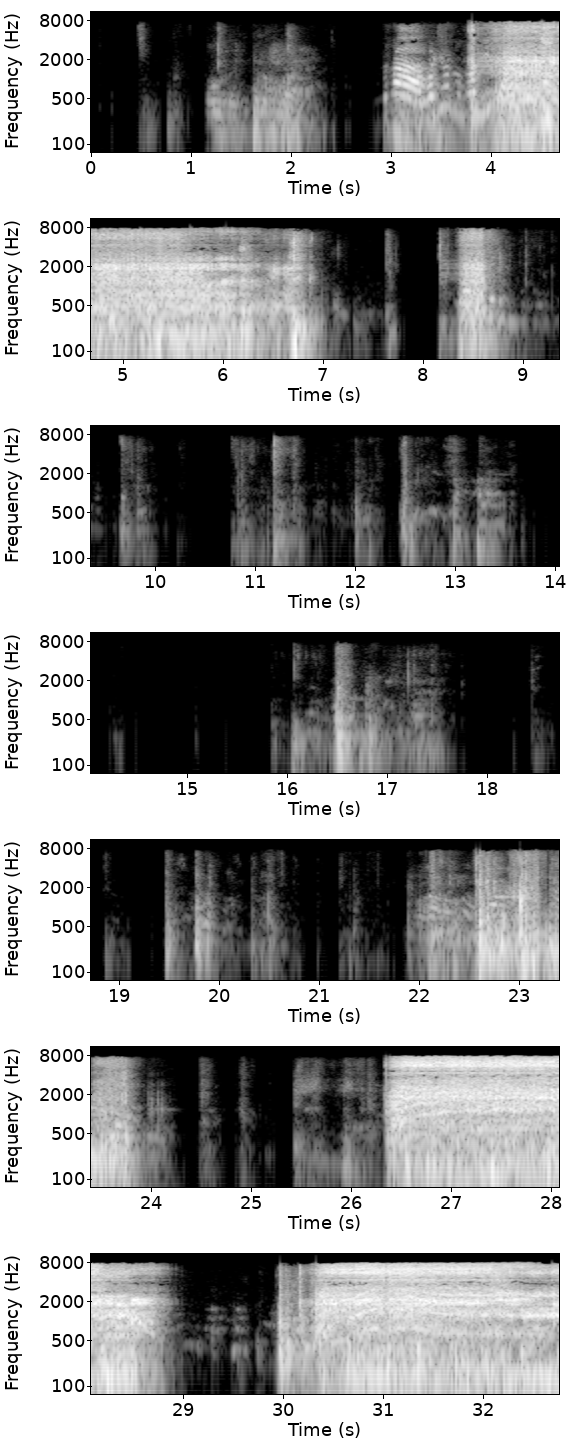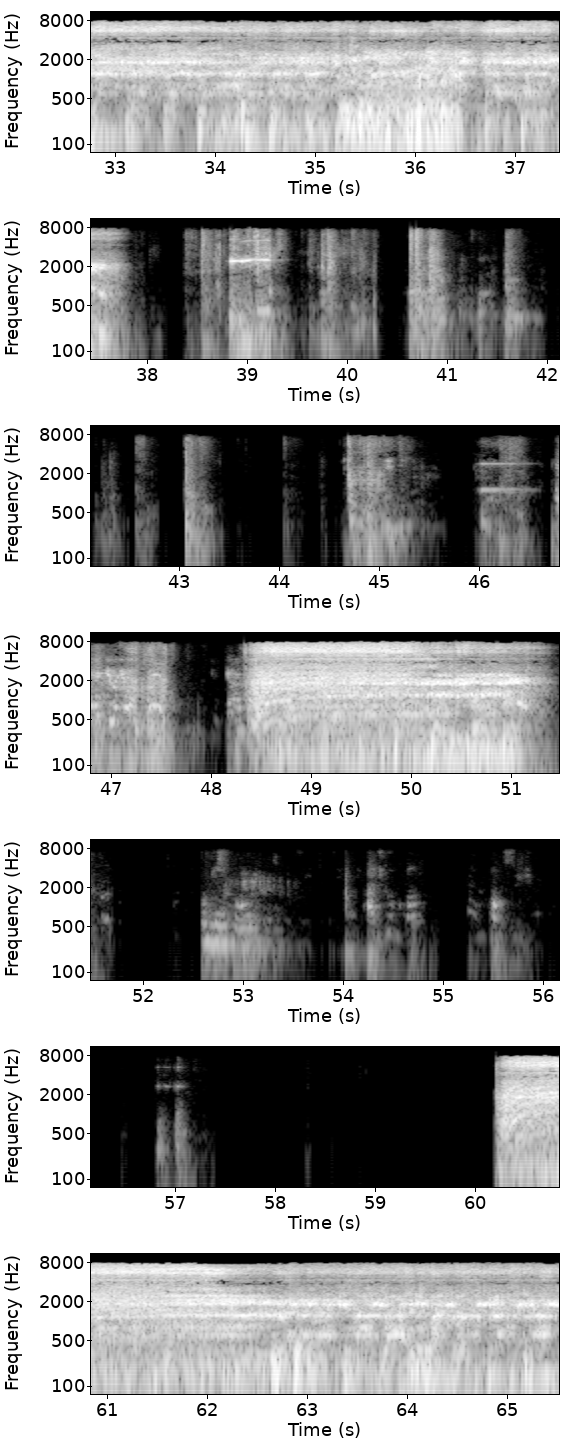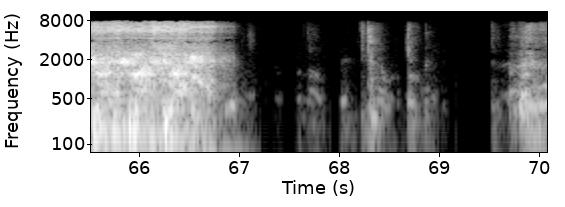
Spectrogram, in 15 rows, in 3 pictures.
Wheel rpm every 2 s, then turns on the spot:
0, 0, 20, 20, 0, 0, 0, 0, 0, 0, 0, 0, 0, 100, 50, 120, 160, 160, 130, 0, 0, 0, 0, 0, 100, 90, 0, 0, 0, 0, 110, 160, 160, 60, 0.
4-8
